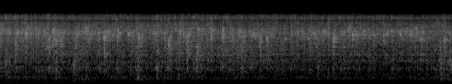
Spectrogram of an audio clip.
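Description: Ground-beef meatballs sizzling steadily in hot olive oil in a frying pan as they brown on the outside.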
